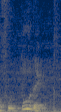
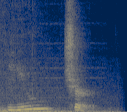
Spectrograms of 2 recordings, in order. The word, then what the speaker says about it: future: Muchos pronuncian esta palabra futur o future, pero aquí la primera u se pronuncia, la t se pronuncia como t ch. La segunda u es muda y la e al final es muda. Así que esta palabra se pronuncia future.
